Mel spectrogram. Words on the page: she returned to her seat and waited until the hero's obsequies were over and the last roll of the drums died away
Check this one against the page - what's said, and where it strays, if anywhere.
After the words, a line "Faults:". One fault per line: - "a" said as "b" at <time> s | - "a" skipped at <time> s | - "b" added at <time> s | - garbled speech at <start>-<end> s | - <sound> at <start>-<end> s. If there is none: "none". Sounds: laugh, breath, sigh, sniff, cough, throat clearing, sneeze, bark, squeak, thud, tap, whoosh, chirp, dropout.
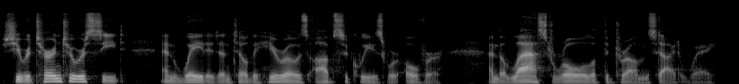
she returned to her seat and waited until the hero's obsequies were over and the last roll of the drums died away
Faults:
none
